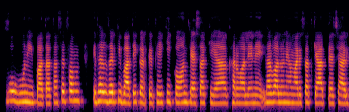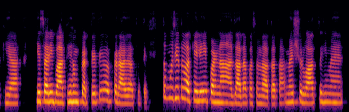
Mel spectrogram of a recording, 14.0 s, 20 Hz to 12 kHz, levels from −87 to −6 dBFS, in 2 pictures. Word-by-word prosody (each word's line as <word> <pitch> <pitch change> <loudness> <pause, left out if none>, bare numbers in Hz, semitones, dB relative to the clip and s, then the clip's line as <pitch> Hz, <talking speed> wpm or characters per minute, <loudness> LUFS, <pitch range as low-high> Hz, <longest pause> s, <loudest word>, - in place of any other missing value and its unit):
वो 265 -1 +1
हो 240 +1 -1
नहीं 230 -2 0
पाता 200 0 +2
था। 220 - -2
सिर्फ़ 260 +3 -1
हम 265 0 +2 0.3
इधर-उधर 250 0 +4
की 255 -1 -3
बातें 220 +1 +3
करते 215 -1 -3
थे 225 -1 -2
कि 235 0 -4
कौन 225 +1 0
कैसा 210 0 0
किया, 210 -1 -1
घरवाले 210 0 -2
ने 210 -2 -5
घरवालों 225 0 +1
ने 225 - -2
हमारे 215 -1 -1
साथ 225 +1 -2
क्या 210 -1 +3
अत्याचार 205 0 -2
किया। 205 0 -4 0.4
ये 250 - +5
सारी 245 0 +5
बातें 225 +1 +5
हम 240 0 +2
करते 230 -1 -2
थे 285 +1 -5
और 265 - +1
फ़िर 240 -4 -1
आ 200 -1 +5
जाते 195 -1 -5
थे। - - -11 0.3
तो - - -4
मुझे 335 0 -3
तो 335 - -4
अकेले 265 -1 +3
ही 265 - 0
पढ़ना 220 -3 +2
ज़्यादा 205 0 +1
पसंद 205 -1 -7
आता 185 0 0
था। 205 +2 -9
मैं 230 +1 -3
शुरुआत 215 -3 0
से 245 - -5
ही 230 - -5
मैं 225 -1 -7
220 Hz, 220 wpm, -22 LUFS, 210-240 Hz, 0.4 s, ये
